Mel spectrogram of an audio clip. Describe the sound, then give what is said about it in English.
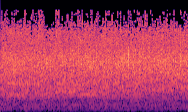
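A standing church audience claps for Jesus in loud, sustained applause, a dense continuous patter of many hands that holds steady throughout without any voices standing out. “Stand to your feet and give Jesus a hand clap.”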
